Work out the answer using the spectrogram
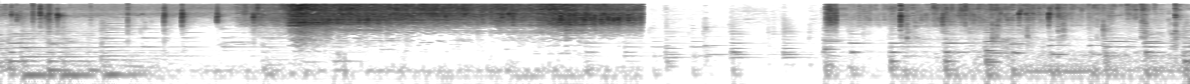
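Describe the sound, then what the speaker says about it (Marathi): Cumin seeds hit hot oil for a tadka over a yogurt chutney and burst into a loud, bright hiss that runs for several seconds, then cuts off abruptly. Clinks and stirring follow. "त्यामध्ये अर्धा चमचा जिरं आणि याचा तडका आपल्याला चटणीवरती देऊन घ्यायचा आहे।"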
